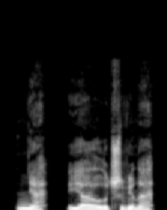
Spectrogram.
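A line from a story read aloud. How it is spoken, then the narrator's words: Hoarse wheeze. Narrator (Russian): просипел графёныш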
